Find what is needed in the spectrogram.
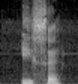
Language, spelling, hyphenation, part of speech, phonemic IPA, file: Greek, είσαι, εί‧σαι, verb, /ˈise/, El-είσαι.ogg
- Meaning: second-person singular present of είμαι (eímai): "you are"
